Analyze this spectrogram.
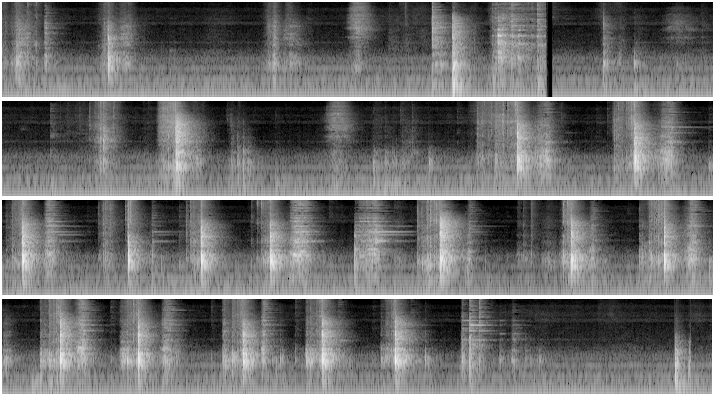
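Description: Chef's knife slicing tomato and then celery, each cut ending in a sharp knock on a plastic cutting board: a few scattered cuts at first, then a steady run of about one cut a second from about halfway. A faint steady low hum sits underneath.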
